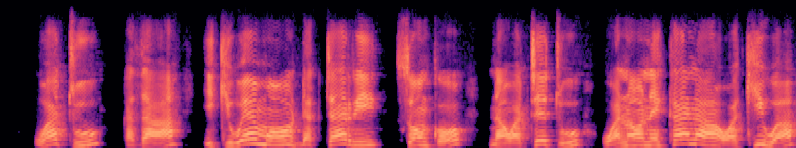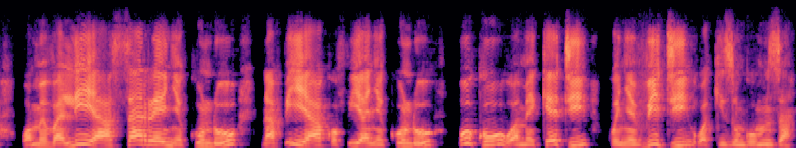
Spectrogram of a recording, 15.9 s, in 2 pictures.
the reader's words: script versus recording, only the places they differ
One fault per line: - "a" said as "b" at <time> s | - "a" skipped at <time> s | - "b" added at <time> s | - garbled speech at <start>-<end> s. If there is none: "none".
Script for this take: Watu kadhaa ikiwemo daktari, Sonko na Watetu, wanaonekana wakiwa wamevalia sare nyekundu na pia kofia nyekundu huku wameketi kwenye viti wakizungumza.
none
